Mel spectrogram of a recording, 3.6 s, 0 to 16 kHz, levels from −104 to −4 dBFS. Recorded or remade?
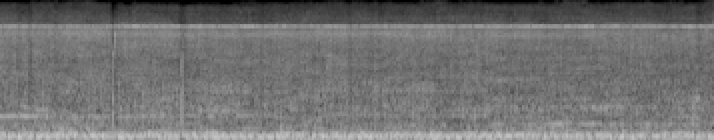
remade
